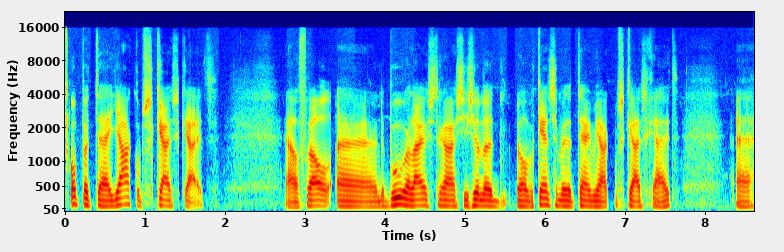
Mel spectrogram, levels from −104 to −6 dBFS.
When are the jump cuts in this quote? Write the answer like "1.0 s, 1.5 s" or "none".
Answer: none

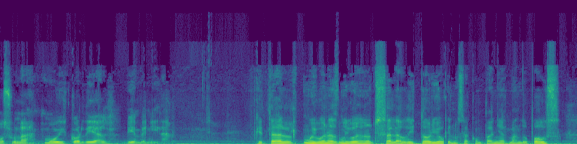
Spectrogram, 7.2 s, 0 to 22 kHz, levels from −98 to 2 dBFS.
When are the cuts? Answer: 4.2 s, 5.5 s

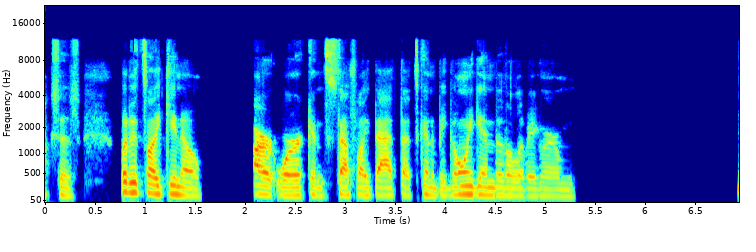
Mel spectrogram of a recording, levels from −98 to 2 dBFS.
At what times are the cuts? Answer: none

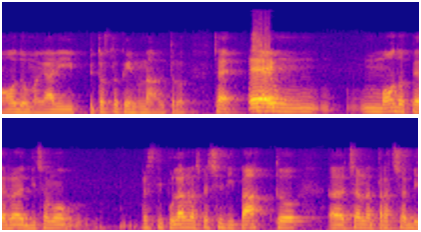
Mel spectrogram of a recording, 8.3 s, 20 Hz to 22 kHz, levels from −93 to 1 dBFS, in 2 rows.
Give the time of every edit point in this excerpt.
none

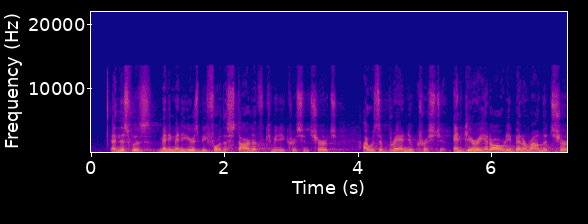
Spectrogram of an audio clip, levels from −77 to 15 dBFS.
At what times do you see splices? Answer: 5.4 s

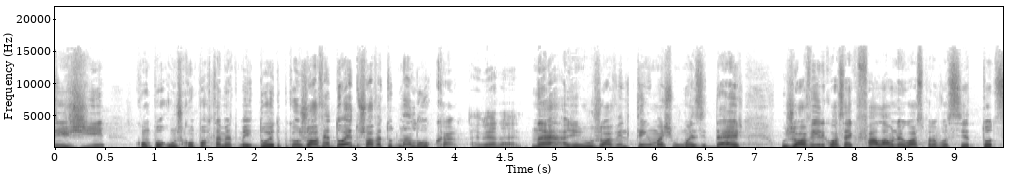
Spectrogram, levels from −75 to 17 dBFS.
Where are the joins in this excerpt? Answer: none

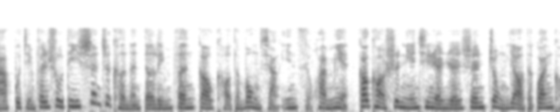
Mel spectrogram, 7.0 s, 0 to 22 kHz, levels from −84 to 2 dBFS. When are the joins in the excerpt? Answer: 4.4 s

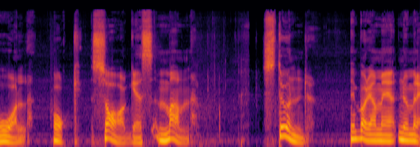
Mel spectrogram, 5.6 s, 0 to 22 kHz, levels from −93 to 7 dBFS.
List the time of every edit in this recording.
3.3 s

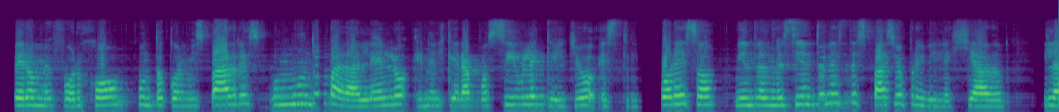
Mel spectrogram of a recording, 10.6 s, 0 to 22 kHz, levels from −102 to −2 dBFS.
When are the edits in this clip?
6.5 s

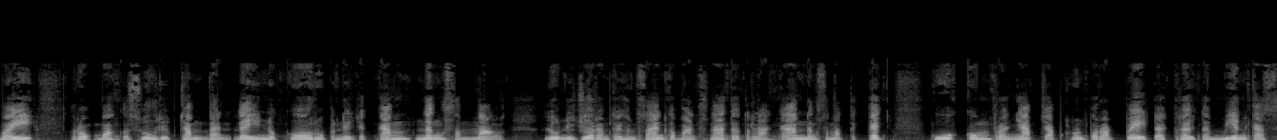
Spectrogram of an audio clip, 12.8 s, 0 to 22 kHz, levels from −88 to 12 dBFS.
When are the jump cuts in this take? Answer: none

